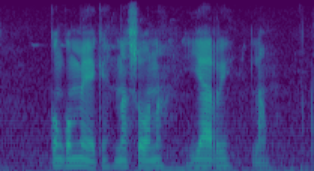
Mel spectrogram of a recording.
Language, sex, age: Tsonga, male, 25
